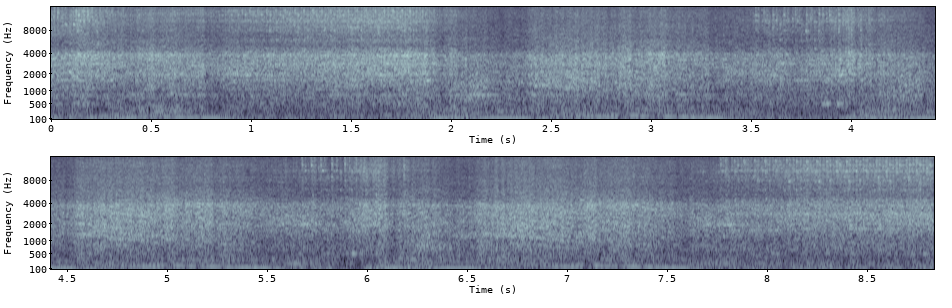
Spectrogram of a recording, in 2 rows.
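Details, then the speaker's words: Cheaply bought BMW M5 F10 from Qatar, V8 biturbo, in a workshop: repeated throttle blips with revs rising and falling cleanly and evenly, no misses or knocks; runs well under throttle, though the fan's positive cable is oddly routed and chafed. "aber auch beim Gas geben lief jetzt gut"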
